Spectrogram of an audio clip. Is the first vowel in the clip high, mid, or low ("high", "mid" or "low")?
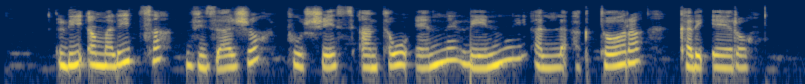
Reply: high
